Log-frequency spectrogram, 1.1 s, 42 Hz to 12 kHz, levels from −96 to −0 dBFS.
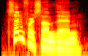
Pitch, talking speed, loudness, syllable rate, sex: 125 Hz, 215 wpm, -15 LUFS, 4.6 syllables/s, male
